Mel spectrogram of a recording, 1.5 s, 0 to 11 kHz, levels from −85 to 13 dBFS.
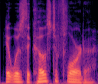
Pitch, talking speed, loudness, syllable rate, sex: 100 Hz, 245 wpm, -16 LUFS, 6.1 syllables/s, male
